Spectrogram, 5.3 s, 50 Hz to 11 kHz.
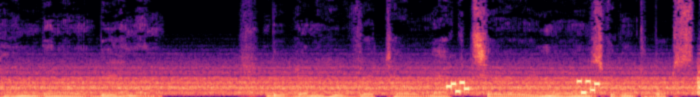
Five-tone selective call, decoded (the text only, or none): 57183 90927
